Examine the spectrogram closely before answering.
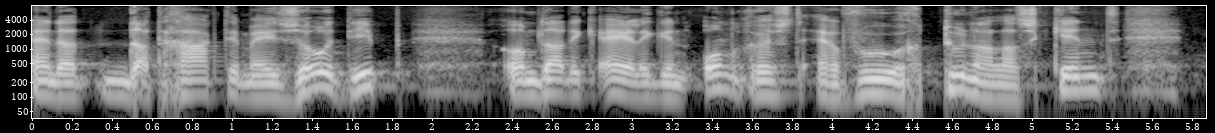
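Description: Over noticeable background noise, a man speaks at a fairly slow pace in a medium pitch with ordinary pitch variation. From Netherlands, Limburg (Maastricht). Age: 70s. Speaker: monk. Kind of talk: interview. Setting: monastery.

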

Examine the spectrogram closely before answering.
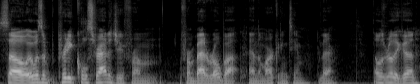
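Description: A plain, everyday voice at a moderate pace, with ordinary pitch variation. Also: man, medium pitch for a man. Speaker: podcast host. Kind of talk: casual chat.

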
